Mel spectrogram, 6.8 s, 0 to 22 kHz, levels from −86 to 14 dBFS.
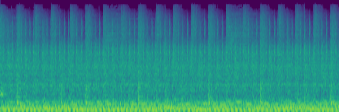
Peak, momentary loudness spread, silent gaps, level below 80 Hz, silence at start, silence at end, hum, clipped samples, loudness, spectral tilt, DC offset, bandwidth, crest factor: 0 dBFS; 1 LU; none; -12 dBFS; 0 s; 0 s; none; under 0.1%; -11 LUFS; -5.5 dB/octave; under 0.1%; 15.5 kHz; 8 dB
